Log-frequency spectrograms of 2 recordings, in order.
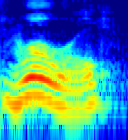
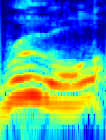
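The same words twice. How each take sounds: First: The word begins with a full 'rur' sound. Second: The word begins with a sound like 'rule'. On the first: The speaker calls it right. "it's rural" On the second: The speaker calls it wrong. "It's not rural, R-U-L-E"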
